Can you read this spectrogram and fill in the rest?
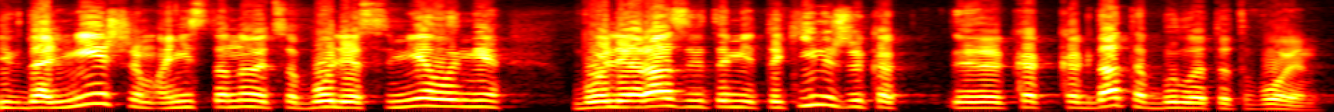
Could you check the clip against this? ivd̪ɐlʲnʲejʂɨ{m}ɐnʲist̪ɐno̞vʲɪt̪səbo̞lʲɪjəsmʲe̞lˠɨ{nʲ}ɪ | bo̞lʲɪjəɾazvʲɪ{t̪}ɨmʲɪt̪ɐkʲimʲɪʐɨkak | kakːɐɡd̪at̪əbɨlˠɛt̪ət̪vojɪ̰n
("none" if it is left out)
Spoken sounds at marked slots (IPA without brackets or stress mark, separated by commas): m, mʲ, t̪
